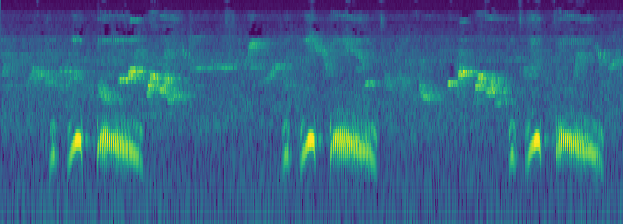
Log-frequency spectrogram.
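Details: Spotted dove crowing in the Thổ Đồng style, repeating three times a short double hoot followed by a drawn-out, hoarse, falling coo, roughly every two seconds; faint high twitters of other birds in the background.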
